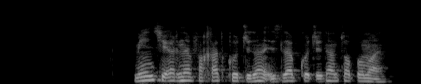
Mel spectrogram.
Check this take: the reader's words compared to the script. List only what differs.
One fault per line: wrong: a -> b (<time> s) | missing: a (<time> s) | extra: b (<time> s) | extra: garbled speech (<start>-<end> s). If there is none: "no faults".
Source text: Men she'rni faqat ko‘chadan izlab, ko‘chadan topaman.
no faults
